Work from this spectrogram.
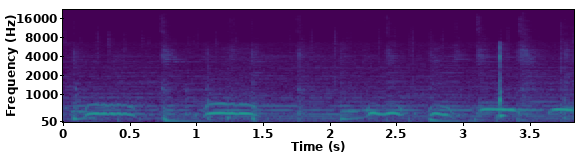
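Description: Pet owl Poppy in The Witcher 3 gives a series of soft, hollow hoots in short repeated phrases with brief gaps, close and fairly quiet, with no talking.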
